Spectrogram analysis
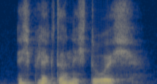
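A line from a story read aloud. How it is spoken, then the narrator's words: Sighing. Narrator (German): seufzte Vincent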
